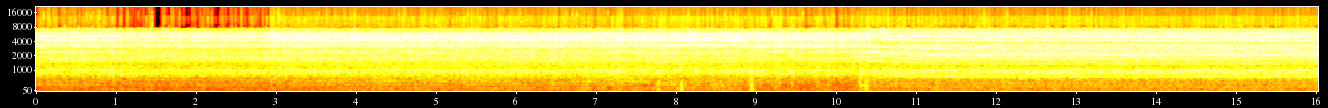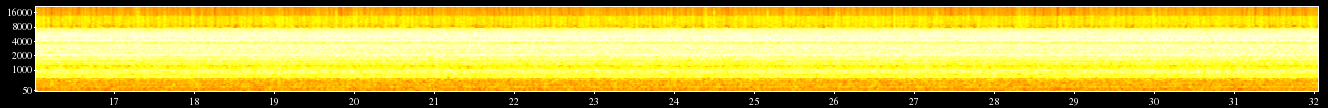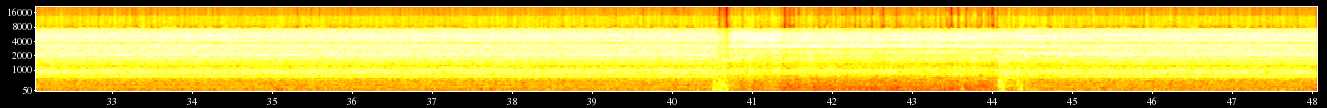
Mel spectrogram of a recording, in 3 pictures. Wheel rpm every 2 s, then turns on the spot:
290, 240, 310, 310, 300, 240, 210, 210, 210, 210, 210, 210, 210, 210, 210, 210, 210, 210, 210, 210, 220, 310, 220, 210.
none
